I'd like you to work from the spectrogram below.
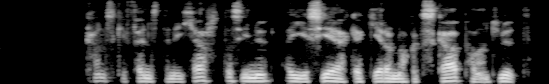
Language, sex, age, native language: Icelandic, male, 17, Icelandic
